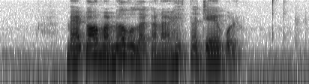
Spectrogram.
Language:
Faroese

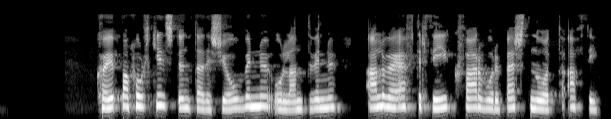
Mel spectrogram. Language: Icelandic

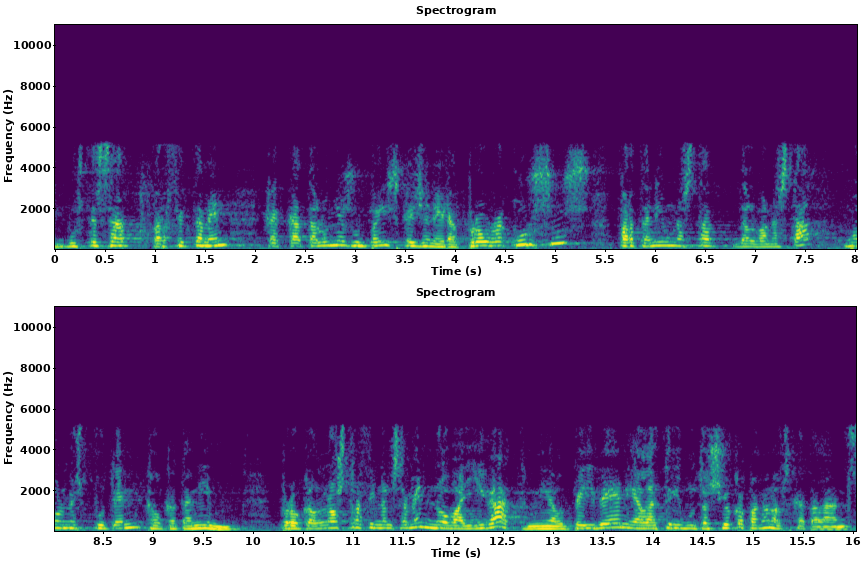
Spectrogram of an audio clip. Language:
Catalan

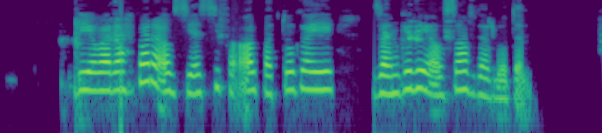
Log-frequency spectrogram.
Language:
Pashto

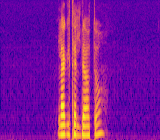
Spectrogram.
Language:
Norwegian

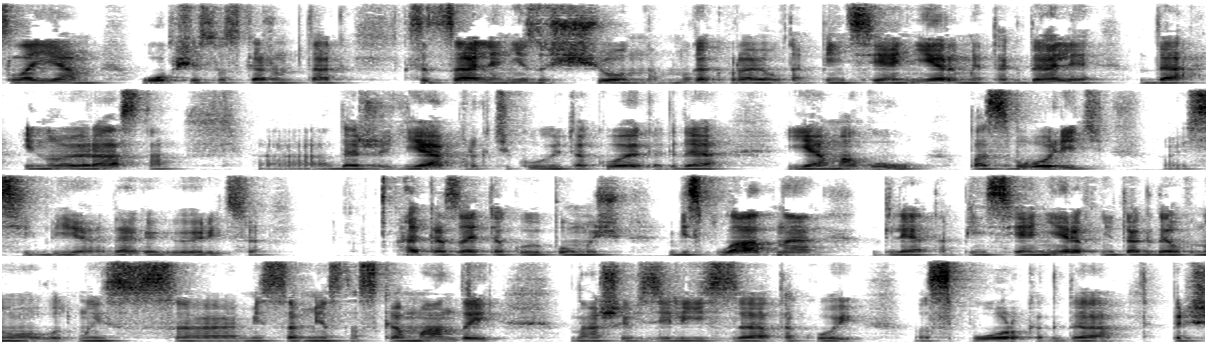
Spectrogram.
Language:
Russian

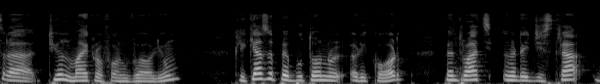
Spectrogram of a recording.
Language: Romanian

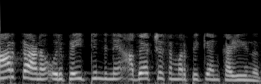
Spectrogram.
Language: Malayalam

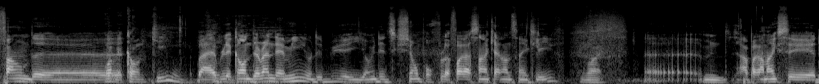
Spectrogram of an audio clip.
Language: French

